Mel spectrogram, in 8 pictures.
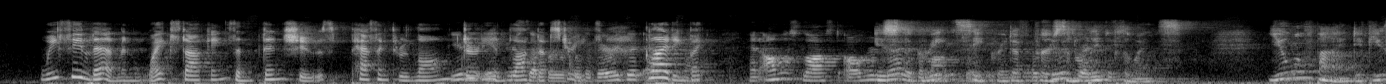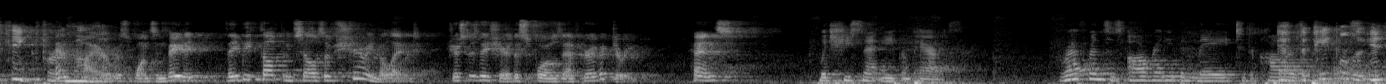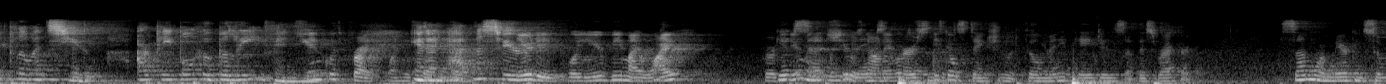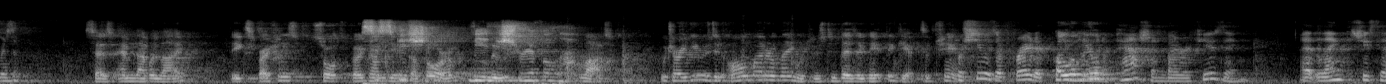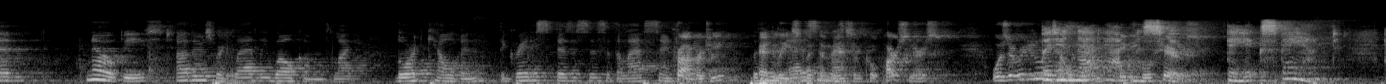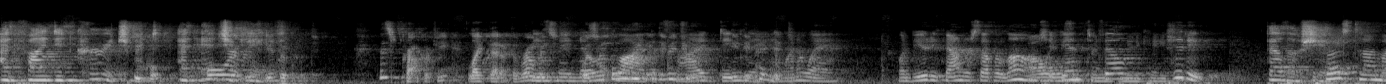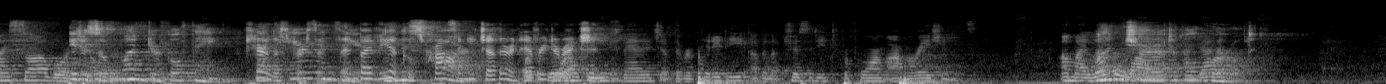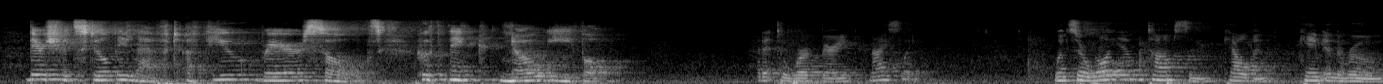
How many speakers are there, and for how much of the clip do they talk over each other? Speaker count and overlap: five, about 31%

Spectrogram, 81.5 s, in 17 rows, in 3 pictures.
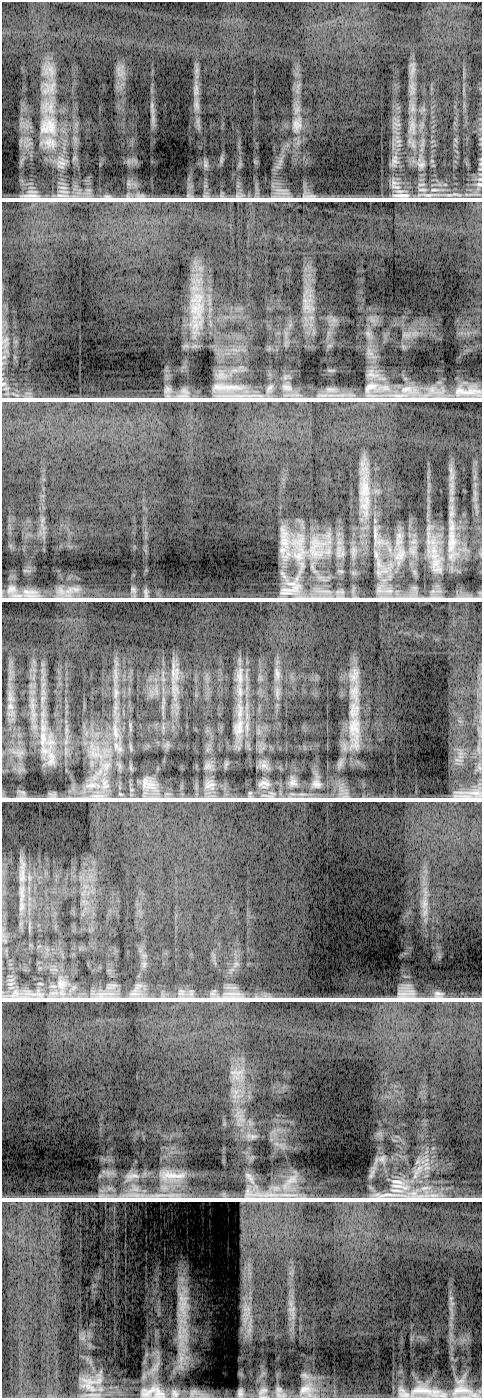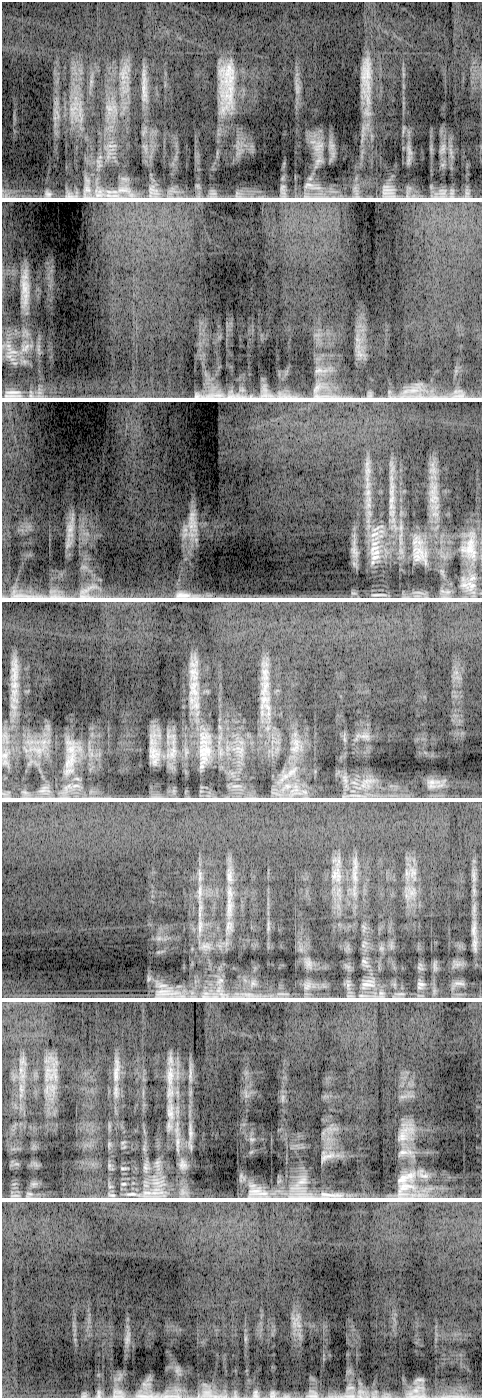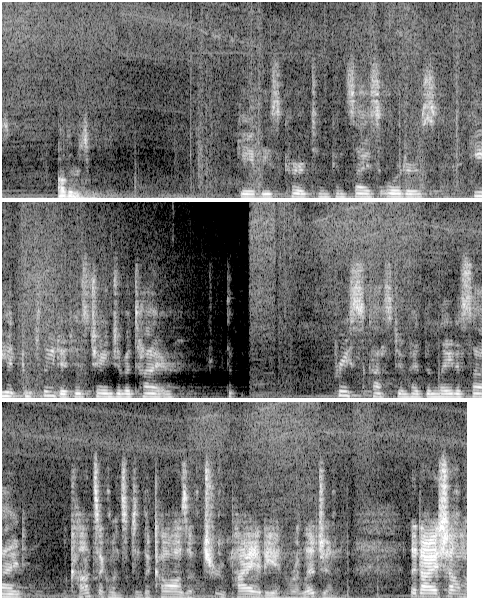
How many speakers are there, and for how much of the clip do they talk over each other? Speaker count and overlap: nine, about 5%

